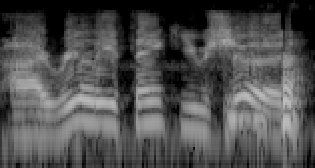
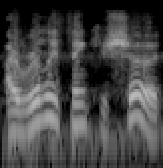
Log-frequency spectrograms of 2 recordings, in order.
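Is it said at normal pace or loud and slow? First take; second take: loud and slow; normal pace. First: It is said louder and more slowly. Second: It is said at normal loudness and pace.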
